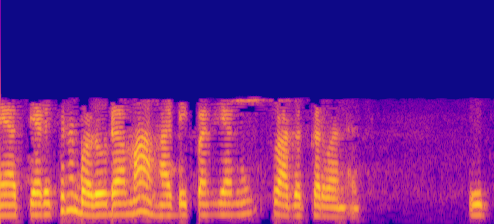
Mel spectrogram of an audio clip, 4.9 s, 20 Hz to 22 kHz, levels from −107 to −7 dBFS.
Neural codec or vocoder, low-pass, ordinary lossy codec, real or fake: none; 3.6 kHz; MP3, 16 kbps; real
